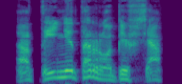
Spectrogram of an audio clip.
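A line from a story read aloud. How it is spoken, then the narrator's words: Growling man. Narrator (Russian): прорычал Вернон Дурсль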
